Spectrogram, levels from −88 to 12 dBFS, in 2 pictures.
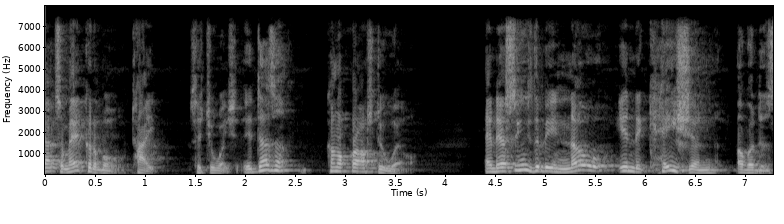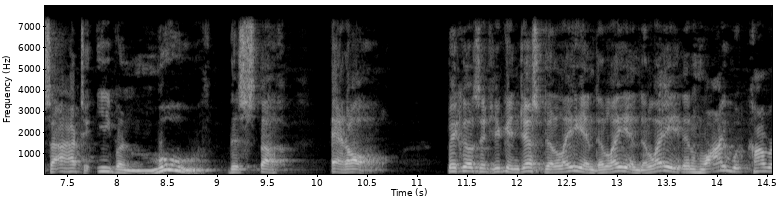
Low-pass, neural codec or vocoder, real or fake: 7.2 kHz; codec, 16 kHz, 8 kbps, FreqCodec, larger model; fake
